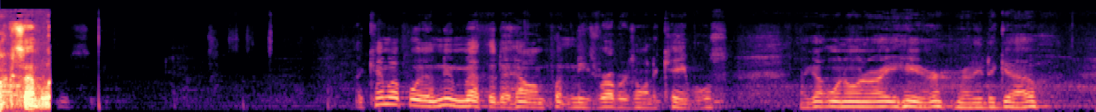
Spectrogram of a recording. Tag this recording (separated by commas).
Speech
